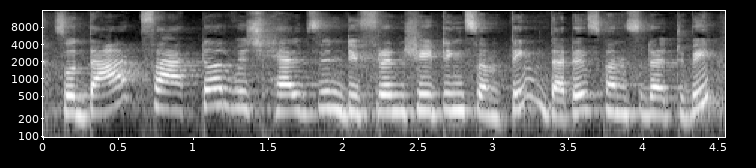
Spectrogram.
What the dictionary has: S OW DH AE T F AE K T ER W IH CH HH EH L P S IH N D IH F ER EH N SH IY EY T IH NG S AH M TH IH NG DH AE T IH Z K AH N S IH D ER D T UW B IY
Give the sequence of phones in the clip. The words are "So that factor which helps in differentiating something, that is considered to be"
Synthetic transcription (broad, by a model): S OW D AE T F AE K T ER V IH CH HH EH L P S IH N D IH F ER EH N SH IY EY T IH NG S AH M T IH NG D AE T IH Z K AH N S IH D ER D T UW B IY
